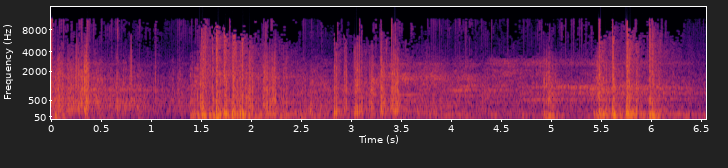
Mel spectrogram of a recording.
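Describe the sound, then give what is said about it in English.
A huge fireworks display at a celebration in Pyongyang, the capital of North Korea, with a string of booming bursts at irregular intervals, some followed by crackling, against a steady rumbling background. “The celebration began Monday with a huge show of fireworks in the capital, Pyongyang.”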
